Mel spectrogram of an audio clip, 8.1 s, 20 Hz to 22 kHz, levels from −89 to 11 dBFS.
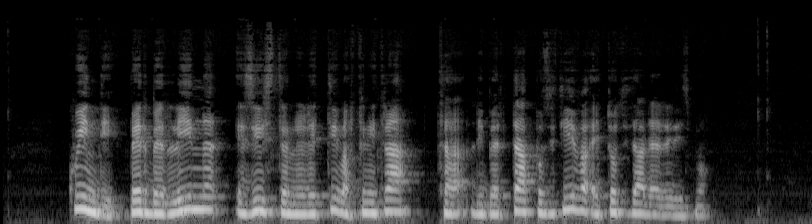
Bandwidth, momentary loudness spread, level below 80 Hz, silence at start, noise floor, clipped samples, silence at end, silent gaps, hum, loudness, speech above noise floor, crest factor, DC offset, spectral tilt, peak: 7.8 kHz; 9 LU; -52 dBFS; 0.7 s; -64 dBFS; under 0.1%; 1.05 s; none; none; -18 LUFS; 47 dB; 16 dB; under 0.1%; -8.5 dB/octave; -2 dBFS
